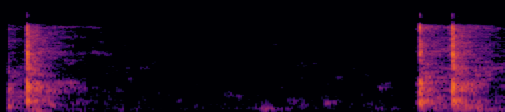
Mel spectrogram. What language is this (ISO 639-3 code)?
spa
